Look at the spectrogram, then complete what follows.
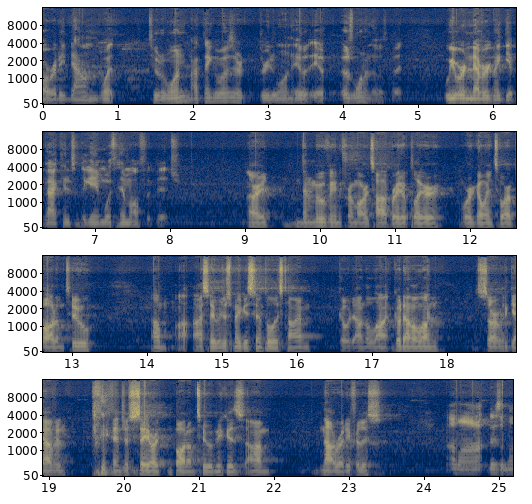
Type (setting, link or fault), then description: setting, busy venue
